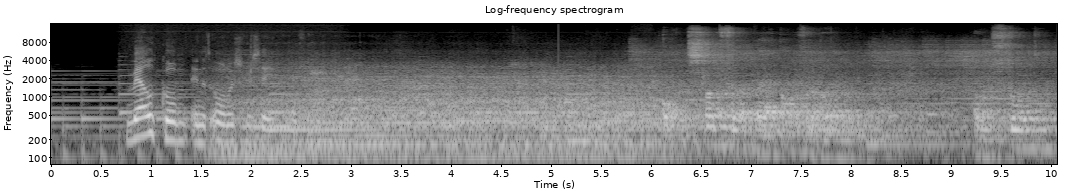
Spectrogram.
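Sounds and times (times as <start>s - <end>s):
propeller aircraft engines droning: 1.7s - 6.9s.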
